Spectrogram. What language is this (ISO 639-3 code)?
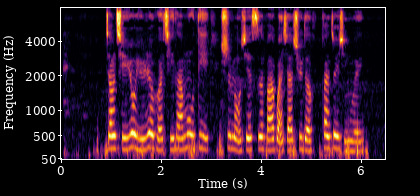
zho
